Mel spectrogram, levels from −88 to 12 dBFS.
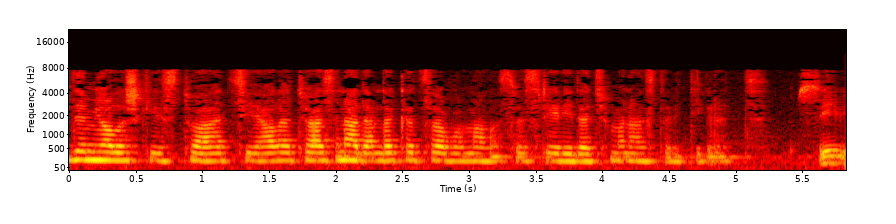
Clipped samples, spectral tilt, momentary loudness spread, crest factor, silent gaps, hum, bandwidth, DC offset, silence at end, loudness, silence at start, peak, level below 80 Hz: under 0.1%; -5 dB/octave; 12 LU; 18 dB; none; none; 8 kHz; under 0.1%; 0 s; -25 LUFS; 0 s; -8 dBFS; -56 dBFS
